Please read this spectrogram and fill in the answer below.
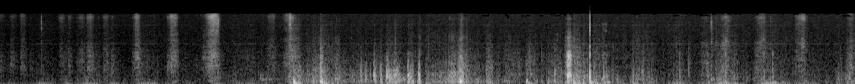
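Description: Soft pastel sticks being handled: irregular clicks and short scrapes as sticks are picked out of a pastel box and stroked across the paper.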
